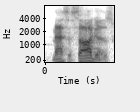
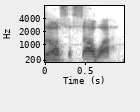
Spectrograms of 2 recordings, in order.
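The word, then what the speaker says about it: Massasauga: And then in southern Kansas, we got on Massasaugas, which was like extremely badass. – It's actually pronounced Massasawa.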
